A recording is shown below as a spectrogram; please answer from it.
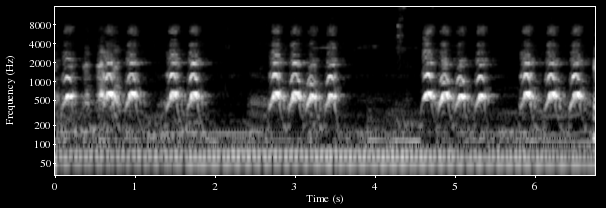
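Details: Jindo dog yipping in quick clustered bursts of three to five sharp harmonic notes, groups separated by brief gaps across nearly seven seconds, with a low constant hum underneath.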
